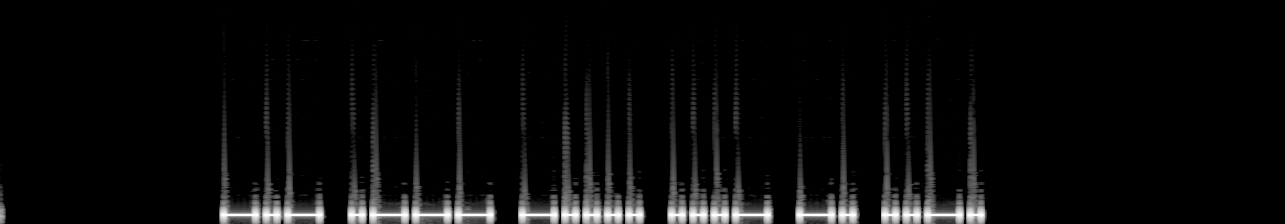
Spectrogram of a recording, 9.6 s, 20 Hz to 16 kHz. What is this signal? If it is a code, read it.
Morse code, heard as a keyed tone, about 15 wpm, 700 Hz. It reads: KJ6VNF
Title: USA Call Signs - 6 Characters - Repeated 3x - 15wpm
